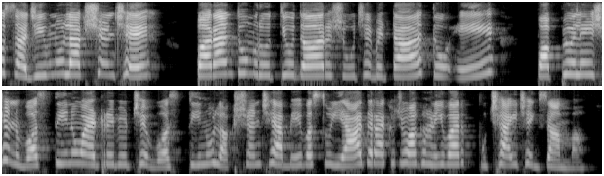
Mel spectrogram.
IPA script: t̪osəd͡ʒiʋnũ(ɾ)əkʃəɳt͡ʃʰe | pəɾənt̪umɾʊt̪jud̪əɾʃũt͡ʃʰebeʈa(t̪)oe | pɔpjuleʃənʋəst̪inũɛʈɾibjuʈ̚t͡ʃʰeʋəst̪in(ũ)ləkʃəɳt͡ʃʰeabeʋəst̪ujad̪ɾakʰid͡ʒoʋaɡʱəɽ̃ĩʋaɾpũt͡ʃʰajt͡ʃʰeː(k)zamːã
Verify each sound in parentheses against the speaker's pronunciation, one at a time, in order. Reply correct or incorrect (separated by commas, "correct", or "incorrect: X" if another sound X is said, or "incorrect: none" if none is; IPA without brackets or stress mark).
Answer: incorrect: l, correct, correct, incorrect: ɡ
